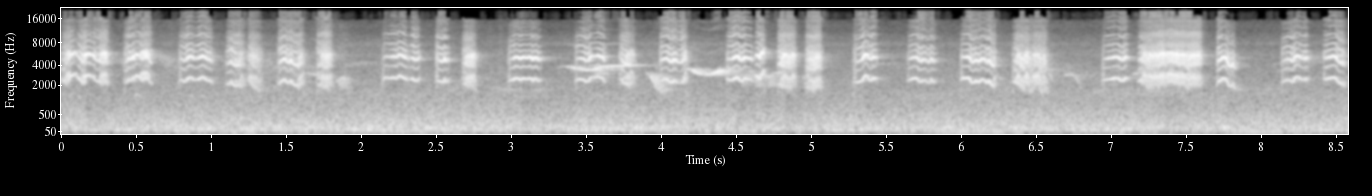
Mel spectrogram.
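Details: Juvenile sooty-headed bulbul calling for lure and magpie-robin tutor use; rhythmic wavering chirps in short groups, a couple of sliding whistles, and one rough buzzy burst near the end.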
